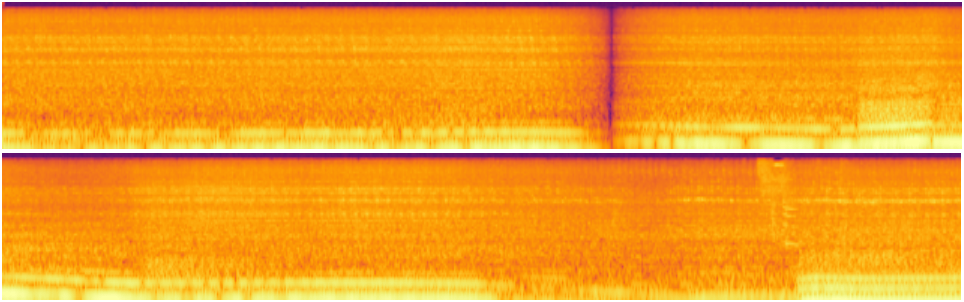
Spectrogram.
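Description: A truck's diesel engine idles with a deep, steady rumble.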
